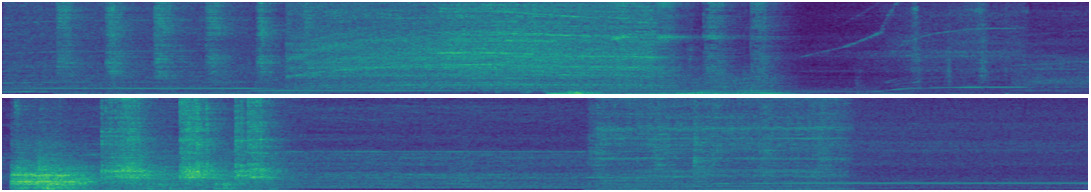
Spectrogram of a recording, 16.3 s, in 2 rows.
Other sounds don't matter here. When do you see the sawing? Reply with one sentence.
You can hear the sawing from 2.1 to 5.0 s and from 12.6 to 14.6 s.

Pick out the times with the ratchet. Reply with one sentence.
The ratchet can be heard from 0.4 to 2.4 s, from 4.0 to 5.8 s, from 8.2 to 10.2 s and from 12.5 to 14.4 s.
